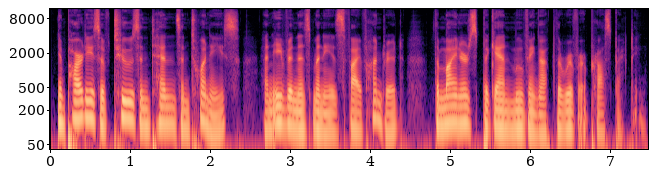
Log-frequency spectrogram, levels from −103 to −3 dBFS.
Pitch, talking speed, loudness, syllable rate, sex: 105 Hz, 185 wpm, -20 LUFS, 5.1 syllables/s, male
